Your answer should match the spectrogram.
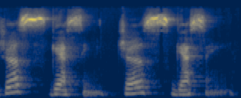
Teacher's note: o T do just não aparecer, e eu já junto o S na próxima palavra.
